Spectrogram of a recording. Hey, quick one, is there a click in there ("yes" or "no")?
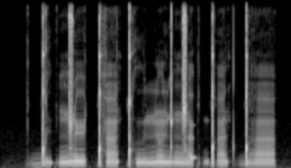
yes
